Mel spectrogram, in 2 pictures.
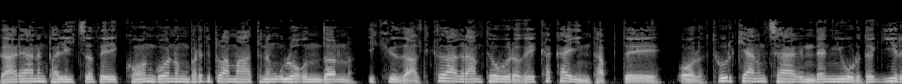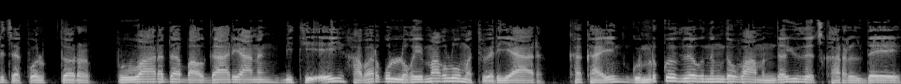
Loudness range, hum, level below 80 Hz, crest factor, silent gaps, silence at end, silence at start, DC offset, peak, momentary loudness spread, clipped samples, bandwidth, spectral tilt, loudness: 1 LU; none; -46 dBFS; 16 dB; none; 0 s; 0 s; 0.3%; -2 dBFS; 4 LU; under 0.1%; 8.6 kHz; -7 dB/octave; -19 LUFS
